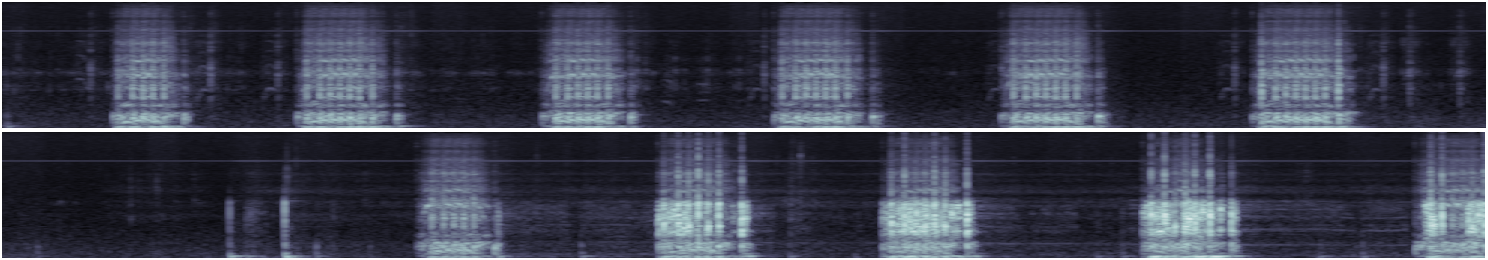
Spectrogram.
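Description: An airsoft rifle fires short rapid bursts close by.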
